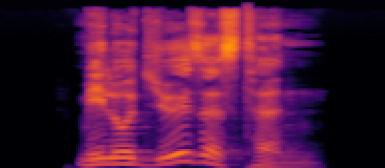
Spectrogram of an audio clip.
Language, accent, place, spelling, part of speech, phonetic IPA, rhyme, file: German, Germany, Berlin, melodiösesten, adjective, [meloˈdi̯øːzəstn̩], -øːzəstn̩, De-melodiösesten.ogg
- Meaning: 1. superlative degree of melodiös 2. inflection of melodiös: strong genitive masculine/neuter singular superlative degree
